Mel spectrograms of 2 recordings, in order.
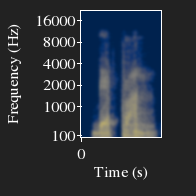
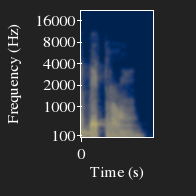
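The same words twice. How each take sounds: First: Bertrand read as spelled, betran, ending in n; as written. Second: Betrong with a nasal ong ending and no r before the t; French reading. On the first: Teacher reading Bertrand to students as it is spelled. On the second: Teacher showing students the French reading Betrong with a nasal ending. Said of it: "bacanya Betrong". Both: Shown as a demonstration.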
